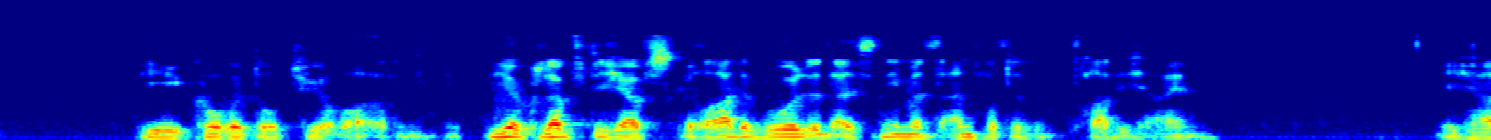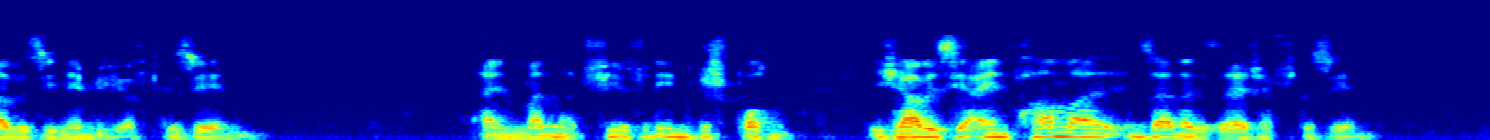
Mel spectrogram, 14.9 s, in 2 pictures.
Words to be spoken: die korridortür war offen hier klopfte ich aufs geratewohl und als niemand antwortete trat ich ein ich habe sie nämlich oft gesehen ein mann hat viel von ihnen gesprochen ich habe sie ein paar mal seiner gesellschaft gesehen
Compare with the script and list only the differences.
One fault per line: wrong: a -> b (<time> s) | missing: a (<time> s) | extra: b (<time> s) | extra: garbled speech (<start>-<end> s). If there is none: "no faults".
extra: in (13.0 s)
